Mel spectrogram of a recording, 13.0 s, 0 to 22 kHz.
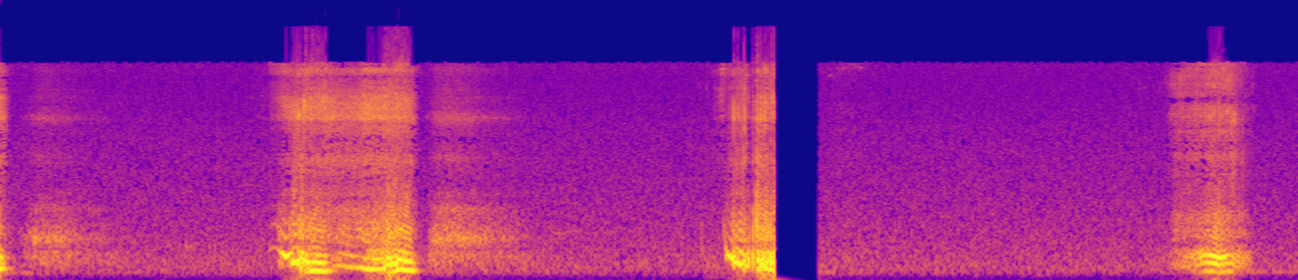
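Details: Snoring during sleep: coarse, irregular snores about 13 a minute, some longer and louder, with quiet gaps between.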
